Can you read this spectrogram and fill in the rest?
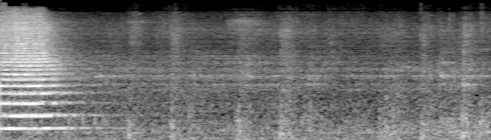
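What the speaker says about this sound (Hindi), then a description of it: "सामने से एक और कोई ट्रेन आ रही है जिसका डिपार्चर हुआ फ़िलहाल मेहसाणा जंक्शन से" Somnath Express passenger train (Veraval–Gandhinagar) approaching after leaving Mehsana Junction, opening with a loud horn blast that fades into a steady rumble and faint clatter of the passing rail cars.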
